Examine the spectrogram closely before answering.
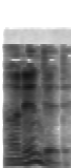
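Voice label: "unended", British English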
